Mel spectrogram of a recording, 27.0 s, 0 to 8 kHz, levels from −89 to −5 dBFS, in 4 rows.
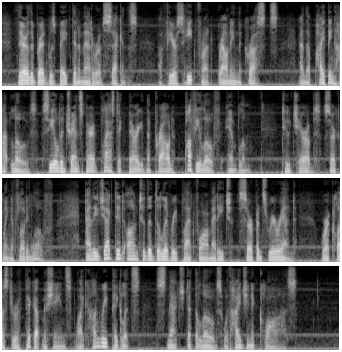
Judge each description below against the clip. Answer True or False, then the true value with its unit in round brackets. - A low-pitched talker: True (90 Hz)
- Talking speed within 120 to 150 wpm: True (140 wpm)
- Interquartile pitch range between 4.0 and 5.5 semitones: True (4.6 semitones)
